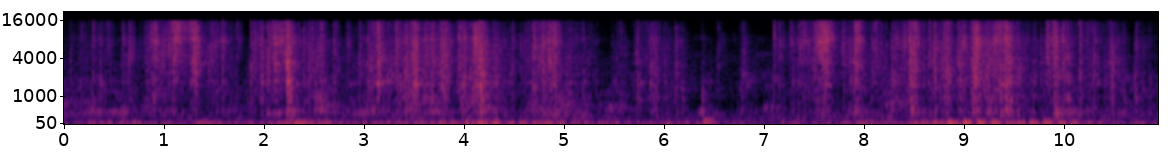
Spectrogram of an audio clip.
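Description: Foil wrappers of Bowman baseball card packs crinkling and tearing as packs are ripped open and handled: quick, irregular crackling rustles, easing off for a moment in the middle.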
